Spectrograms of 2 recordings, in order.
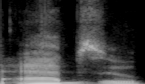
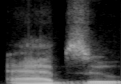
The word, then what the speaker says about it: Abzu: charge of the abyss, or in Samaran, the absu spelled abu. What is an absu? AB Zu.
